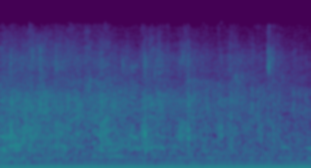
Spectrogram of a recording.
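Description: Applause from an audience at a live mentalist show during a Gujarati diaspora festival, a dense wash of clapping over a steady low hum, with voices mixed in.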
